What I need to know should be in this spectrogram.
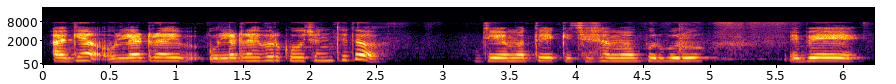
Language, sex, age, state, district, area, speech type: Odia, female, 18-30, Odisha, Bhadrak, rural, spontaneous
